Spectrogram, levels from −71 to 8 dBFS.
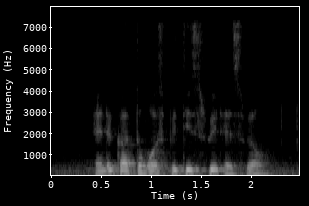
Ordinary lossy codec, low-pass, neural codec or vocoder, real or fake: MP3, 64 kbps; 7.2 kHz; none; real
